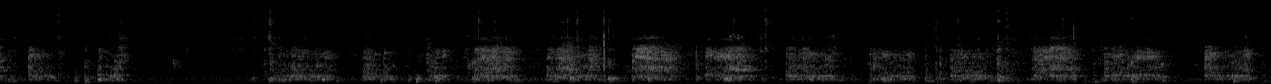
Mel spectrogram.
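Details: Two French Bulldogs playing tug of war growl in rough, rasping bursts, repeated roughly every second with brief whiny edges.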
